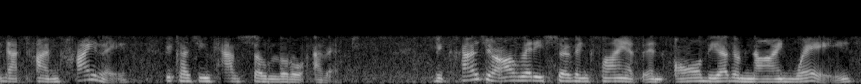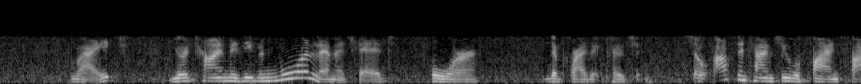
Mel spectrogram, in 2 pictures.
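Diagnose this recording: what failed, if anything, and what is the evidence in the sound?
The failure is at the codec stage: AMR narrowband mobile coding throughout the speech, heavily damaged. Nothing passes above 3.8 kHz, and the voice is buzzy and synthetic, which fits the lowest 4.75 kbit/s mode. Unlike a plain low-pass filter, the tone itself is rebuilt, and the background room noise swirls.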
